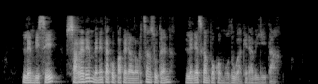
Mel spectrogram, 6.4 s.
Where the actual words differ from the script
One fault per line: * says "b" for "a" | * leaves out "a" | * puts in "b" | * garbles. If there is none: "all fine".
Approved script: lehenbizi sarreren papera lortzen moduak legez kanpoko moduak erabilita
* puts in "benetako"
* says "zuten" for "moduak"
